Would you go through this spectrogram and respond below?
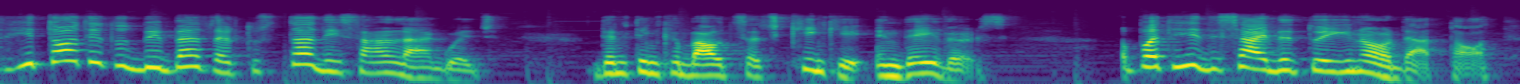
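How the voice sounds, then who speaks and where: A woman's voice: mid-range voice, a bit bright. A woman reading scripted recap narration of a comic in a cheeky storytelling manner.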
